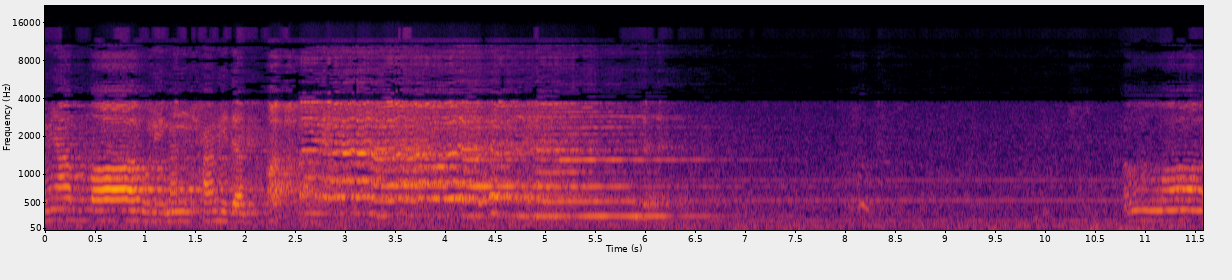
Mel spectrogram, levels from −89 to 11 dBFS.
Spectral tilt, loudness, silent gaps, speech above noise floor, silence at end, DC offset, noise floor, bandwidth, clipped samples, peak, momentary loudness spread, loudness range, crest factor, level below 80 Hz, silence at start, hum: -3 dB/octave; -20 LUFS; none; 24 dB; 0 s; under 0.1%; -43 dBFS; 15.5 kHz; under 0.1%; -4 dBFS; 23 LU; 23 LU; 18 dB; -52 dBFS; 0 s; none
